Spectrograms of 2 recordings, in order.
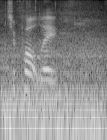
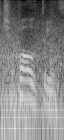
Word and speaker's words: Chipotle: Chipotle. ¿Cómo? Chipotle. ¿Sabes que ¿Sabes que es divertido? Porque ya he hecho reels pronunciando las marcas americanas.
